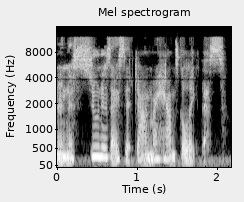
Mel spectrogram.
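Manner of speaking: ordinary delivery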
